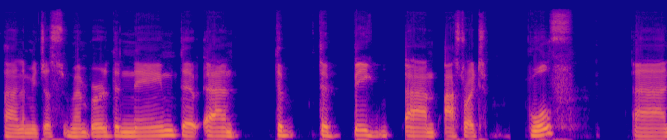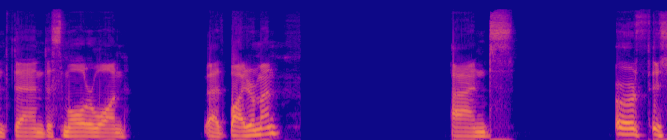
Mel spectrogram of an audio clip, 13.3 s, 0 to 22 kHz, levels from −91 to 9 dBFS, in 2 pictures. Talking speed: 125 wpm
